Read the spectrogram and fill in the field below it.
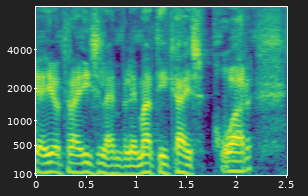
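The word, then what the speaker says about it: Hvar: No sé bien cómo se pronuncia, Juar, ¿no? Es... – una isla que se llama, se escribe H-V-A-R, y yo creo que se pronuncia como Juar o algo así, pero claro, este sonido de cigarras me lleva a eso, al sí.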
